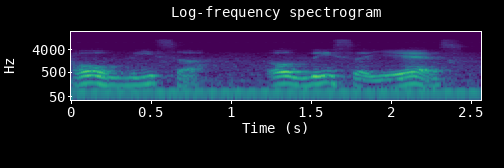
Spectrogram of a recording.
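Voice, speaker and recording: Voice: medium pitch, takes it slowly, a little mellow, reverberant, a little hiss or hum, poor audio. A reader voicing an awkward, smitten older male lover in a mock-dramatic novel reading.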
